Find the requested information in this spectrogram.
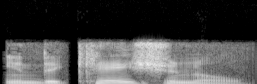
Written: indicational

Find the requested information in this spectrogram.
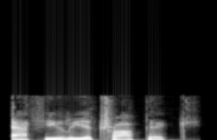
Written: apheliotropically

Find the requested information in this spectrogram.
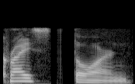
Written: Christ-thorn

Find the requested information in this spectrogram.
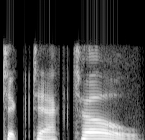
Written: tic-tac-toe

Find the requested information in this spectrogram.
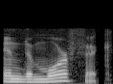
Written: endomorphic

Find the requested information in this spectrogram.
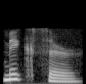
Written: mixer

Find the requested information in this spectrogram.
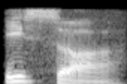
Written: Esau

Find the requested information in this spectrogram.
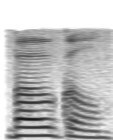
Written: bogle

